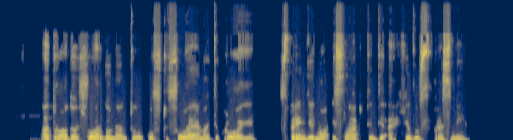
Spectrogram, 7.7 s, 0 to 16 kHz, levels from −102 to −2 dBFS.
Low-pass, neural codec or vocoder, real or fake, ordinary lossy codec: 14.4 kHz; vocoder, 44.1 kHz, 128 mel bands every 512 samples, BigVGAN v2; fake; Opus, 24 kbps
